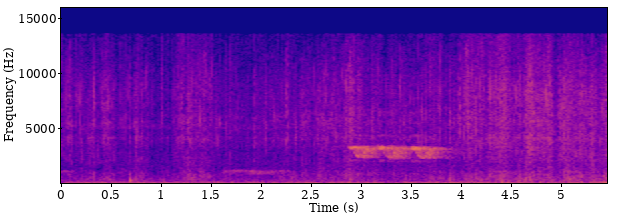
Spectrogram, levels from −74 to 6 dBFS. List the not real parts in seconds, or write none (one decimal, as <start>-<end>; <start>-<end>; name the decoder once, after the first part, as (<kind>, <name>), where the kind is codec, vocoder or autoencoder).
1.8-3.5 (vocoder, BigVGAN v2); 4.3-4.9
